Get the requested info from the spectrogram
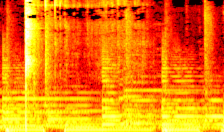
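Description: A single sharp snip as end-cutting pliers bite through a thin metal wire, about a quarter second in, over soft instrumental background music.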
